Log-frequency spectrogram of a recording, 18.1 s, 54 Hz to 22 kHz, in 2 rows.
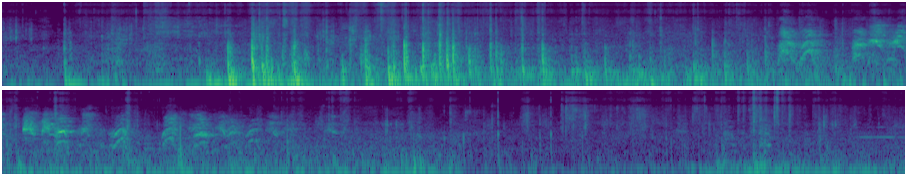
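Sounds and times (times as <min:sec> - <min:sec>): horse hooves clip-clopping: 0:00.0 - 0:18.0
dog yapping and whining: 0:07.8 - 0:12.4.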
